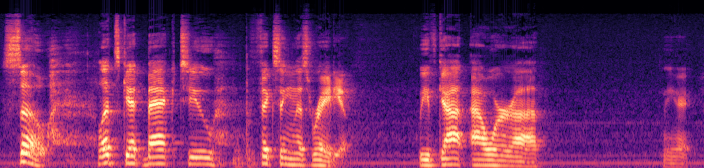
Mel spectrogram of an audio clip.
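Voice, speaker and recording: A man's voice: mid-range voice, slow, bright, forceful tone, slight background noise. A man hosting a hands-on electronics tutorial, explaining casually and off the cuff, thinking aloud and correcting himself as he goes. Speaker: host of an electronics repair tutorial.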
